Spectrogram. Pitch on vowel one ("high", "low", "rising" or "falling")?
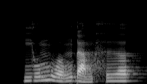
rising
